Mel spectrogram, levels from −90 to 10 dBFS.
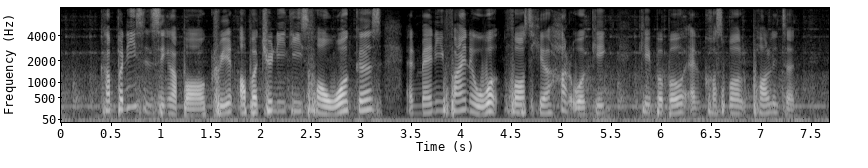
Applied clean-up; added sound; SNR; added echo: none; Engine; 16 dB; none.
